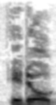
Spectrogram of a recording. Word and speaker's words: Heraud: Bueno, este el recuerdo de Eró, que yo lo pronunciaba como lo leía, este me trae recuerdo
